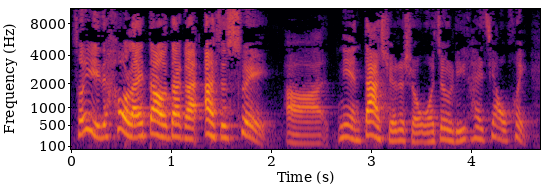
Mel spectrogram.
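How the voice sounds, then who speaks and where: Woman preacher, Cantonese accent, husky voice, lively swooping pitch, storytelling sermon. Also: moderate pace. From Guangdong, China. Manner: animated storytelling, questions to the congregation.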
